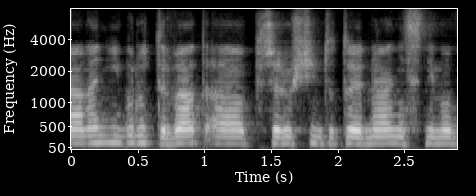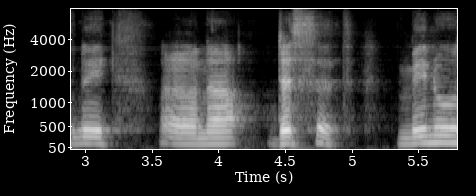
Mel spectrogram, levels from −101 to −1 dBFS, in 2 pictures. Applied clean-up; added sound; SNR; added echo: neural mask model DeepFilterNet 3.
